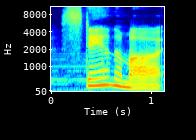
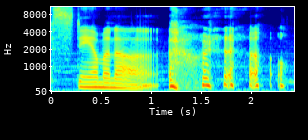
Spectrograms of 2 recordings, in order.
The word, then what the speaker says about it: stamina: Taliesin Jaff, a voice actor that's also a part of Critical Role, had a phase where he kept saying the word stanima instead of stamina.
